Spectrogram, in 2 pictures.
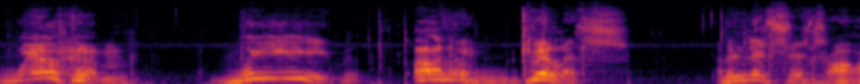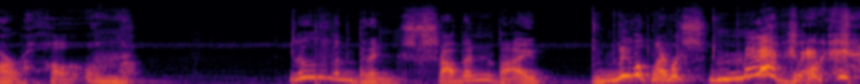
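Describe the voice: In a gravelly put-on character voice of middle pitch, the speaker swings very widely in pitch, moving at a fairly slow pace with long, frequent pauses.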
